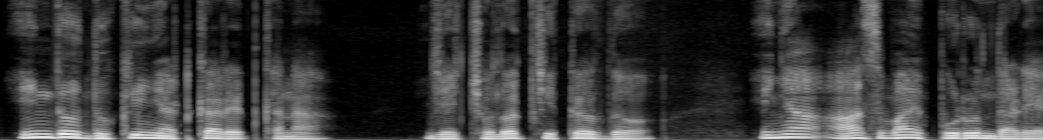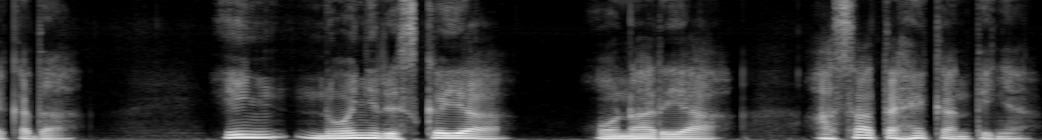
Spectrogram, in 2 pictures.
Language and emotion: Santali, sad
